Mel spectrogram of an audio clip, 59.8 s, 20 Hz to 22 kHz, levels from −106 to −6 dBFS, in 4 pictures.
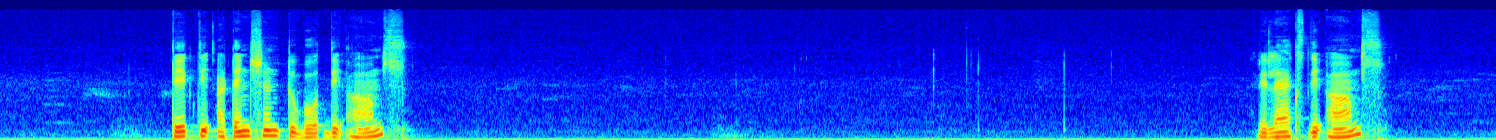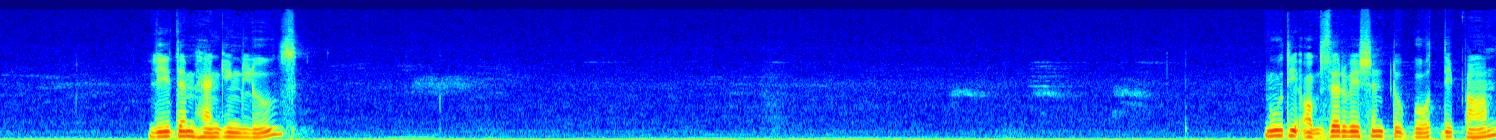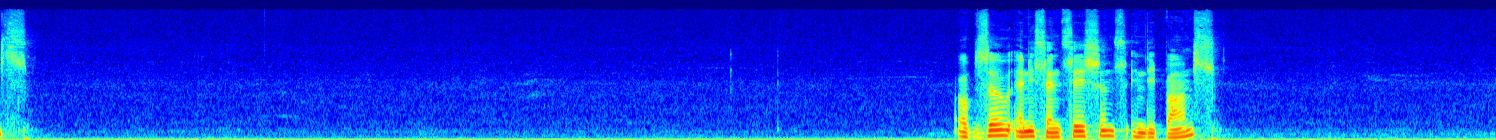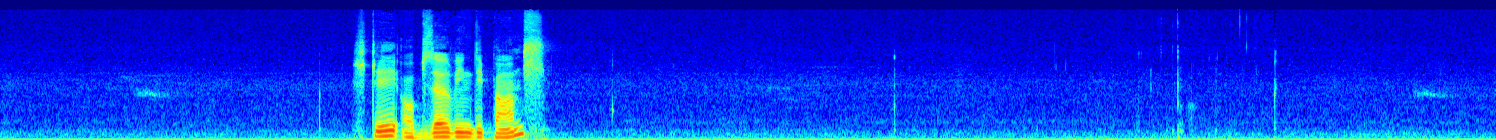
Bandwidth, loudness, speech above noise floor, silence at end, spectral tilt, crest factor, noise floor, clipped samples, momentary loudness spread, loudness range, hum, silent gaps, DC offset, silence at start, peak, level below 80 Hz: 16 kHz; -29 LUFS; 38 dB; 9.45 s; -7.5 dB/octave; 22 dB; -66 dBFS; under 0.1%; 13 LU; 10 LU; none; none; 0.3%; 1.75 s; -12 dBFS; -56 dBFS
